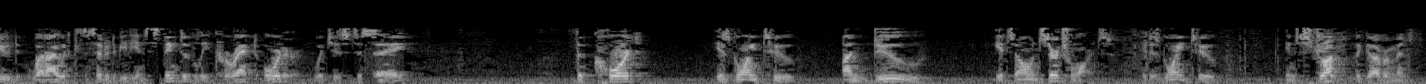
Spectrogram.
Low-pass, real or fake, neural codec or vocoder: 5.4 kHz; real; none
